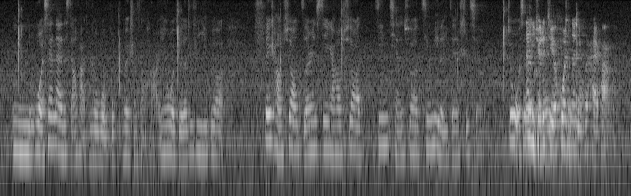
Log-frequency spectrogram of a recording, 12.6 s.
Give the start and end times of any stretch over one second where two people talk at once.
10.5-11.7

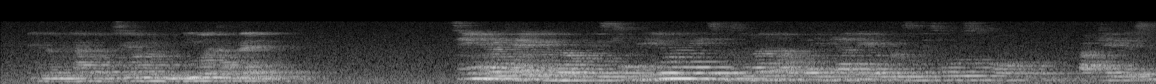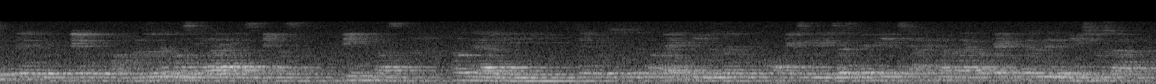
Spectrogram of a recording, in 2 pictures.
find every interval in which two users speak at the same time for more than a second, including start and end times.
none

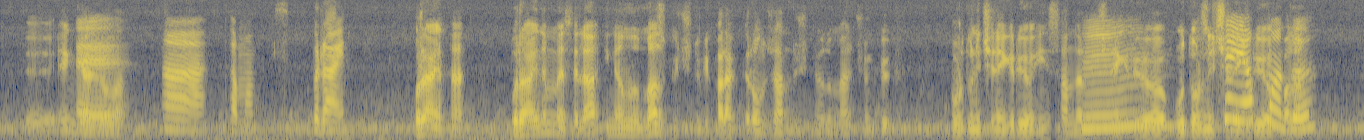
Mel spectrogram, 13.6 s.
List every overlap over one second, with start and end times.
10.8-13.0

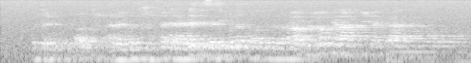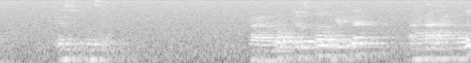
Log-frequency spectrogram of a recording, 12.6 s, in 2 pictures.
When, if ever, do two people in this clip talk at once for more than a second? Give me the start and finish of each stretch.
none

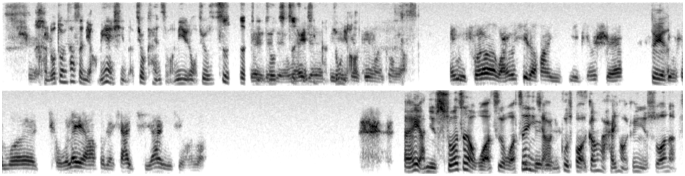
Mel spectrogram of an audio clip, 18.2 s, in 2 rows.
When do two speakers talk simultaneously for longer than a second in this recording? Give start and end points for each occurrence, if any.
3.3-4.8

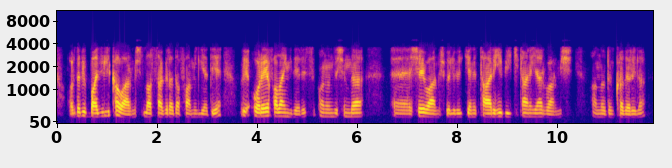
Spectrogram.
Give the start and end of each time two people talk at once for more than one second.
none

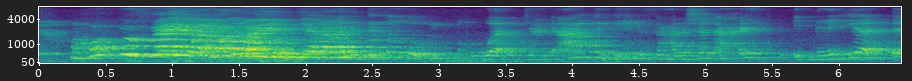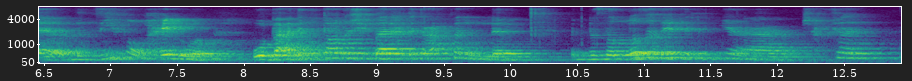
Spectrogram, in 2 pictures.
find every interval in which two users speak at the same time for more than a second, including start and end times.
1.1-2.4

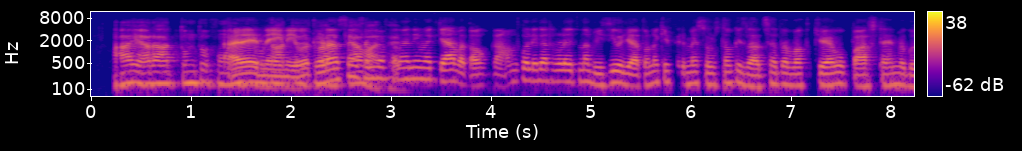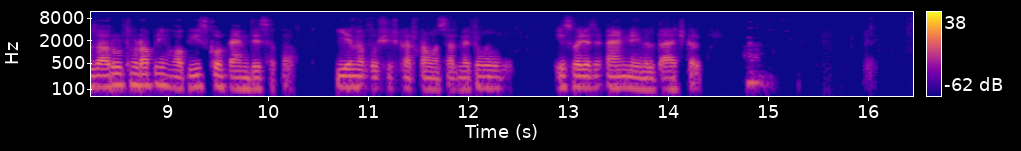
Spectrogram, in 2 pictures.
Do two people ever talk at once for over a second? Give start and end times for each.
1.4-3.1

